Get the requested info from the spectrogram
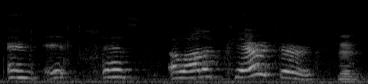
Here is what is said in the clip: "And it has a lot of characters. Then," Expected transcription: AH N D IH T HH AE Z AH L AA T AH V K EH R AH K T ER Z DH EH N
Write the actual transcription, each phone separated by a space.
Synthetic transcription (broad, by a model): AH N IH T HH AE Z AH L AA T AH V K EH R AH K T ER Z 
